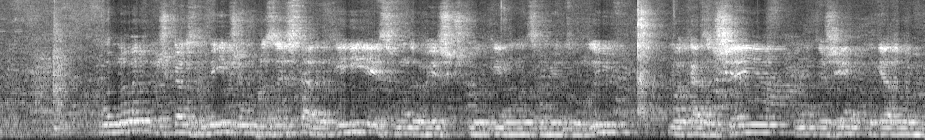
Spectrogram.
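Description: A middle-aged man sings into a microphone, heard through loudspeakers.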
